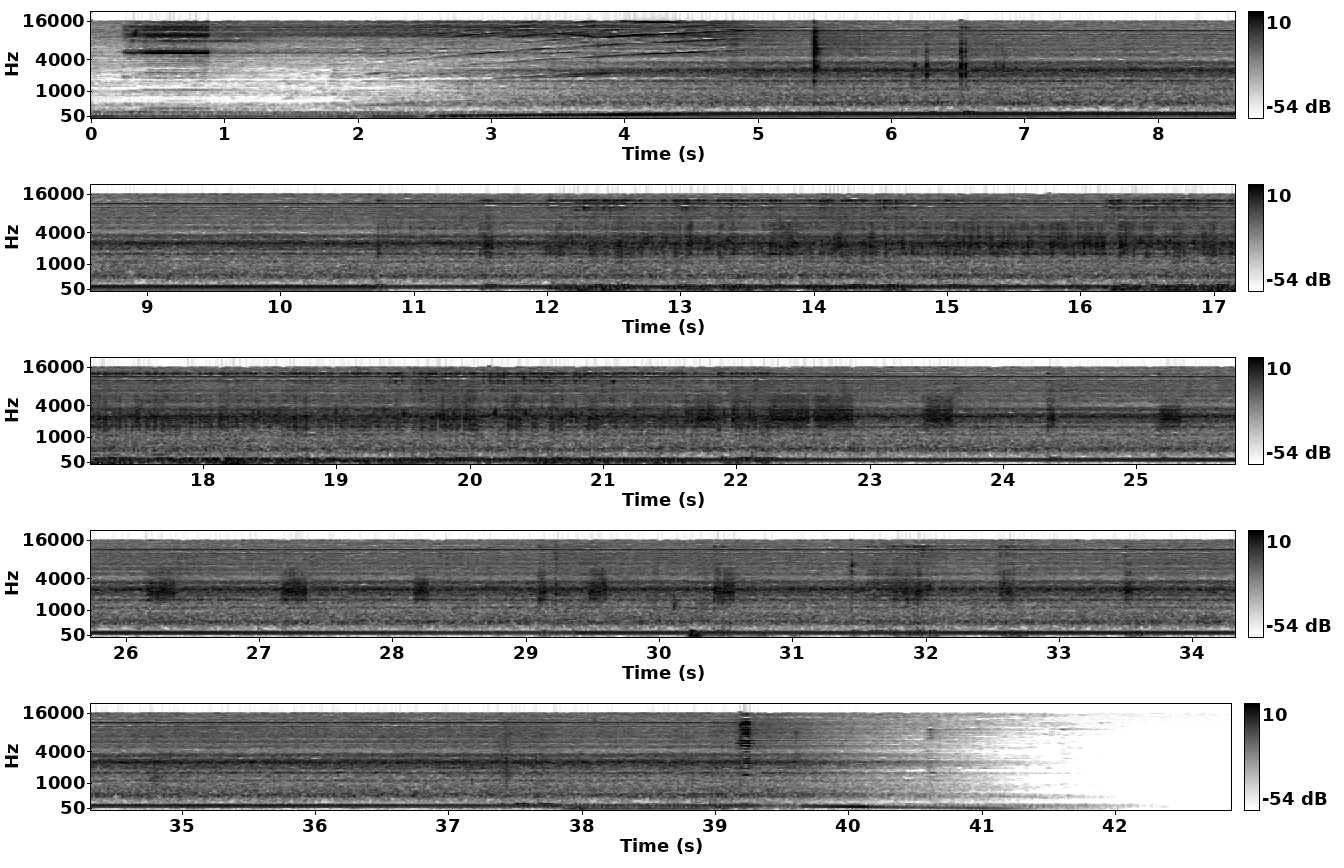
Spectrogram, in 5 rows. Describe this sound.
Seagate Barracuda 7200.7 - Slow Spinup - FDB
A Seagate hard drive manufactured in 2005 close up; spin up, writing, spin down.
This drive has 2 platters.
(ST3160023A)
